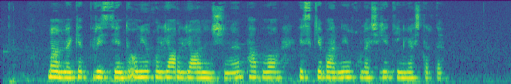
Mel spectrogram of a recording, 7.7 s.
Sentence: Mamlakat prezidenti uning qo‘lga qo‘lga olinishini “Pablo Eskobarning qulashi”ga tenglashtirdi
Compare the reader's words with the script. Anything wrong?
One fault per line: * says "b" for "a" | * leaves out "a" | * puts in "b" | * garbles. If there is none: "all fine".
all fine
